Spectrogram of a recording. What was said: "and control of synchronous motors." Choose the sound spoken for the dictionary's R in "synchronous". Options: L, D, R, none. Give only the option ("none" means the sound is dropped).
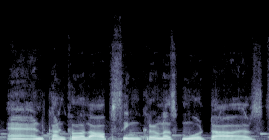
R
